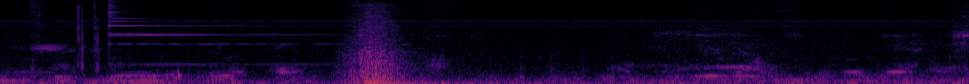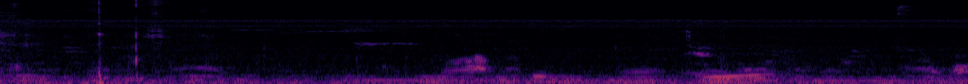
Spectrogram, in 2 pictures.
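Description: A young monkey squeaks softly nearby.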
